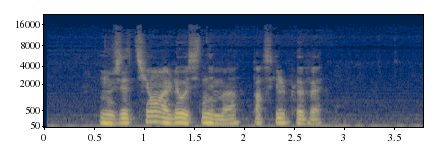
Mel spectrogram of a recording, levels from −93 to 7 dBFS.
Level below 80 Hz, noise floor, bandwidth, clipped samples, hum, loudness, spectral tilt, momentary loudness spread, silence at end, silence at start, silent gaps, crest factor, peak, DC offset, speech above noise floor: -42 dBFS; -45 dBFS; 12.5 kHz; under 0.1%; none; -21 LUFS; -6.5 dB/octave; 11 LU; 0.05 s; 0.05 s; none; 18 dB; -4 dBFS; under 0.1%; 25 dB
